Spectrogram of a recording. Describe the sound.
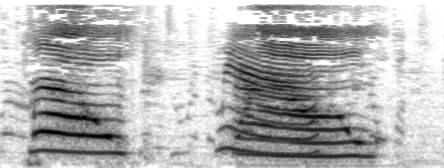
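A cat meows twice: a short call, then after a pause a longer, drawn-out meow whose pitch sags toward the end. Both are clear and fairly loud, with no other sounds between them.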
